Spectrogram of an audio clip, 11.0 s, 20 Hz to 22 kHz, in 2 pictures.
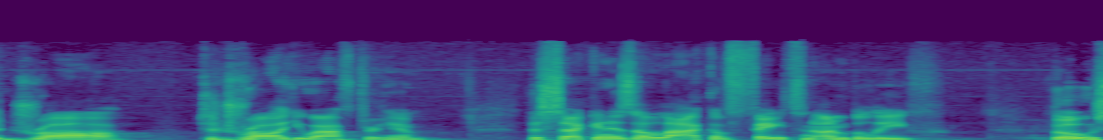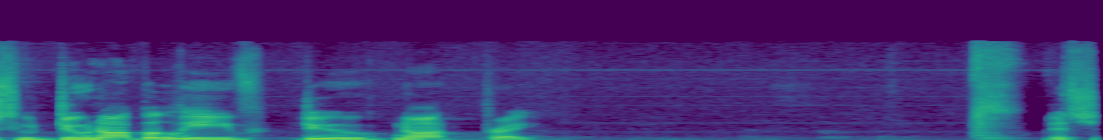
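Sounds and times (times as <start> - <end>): man speaking: 0.0 - 8.3, 10.7 - 11.0.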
